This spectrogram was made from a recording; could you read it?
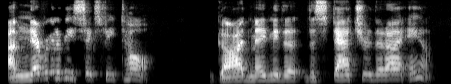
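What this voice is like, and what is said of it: Southern American accent. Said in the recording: “I have a southern accent because I was born in the South ... they make fun of me because of my southern accent”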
